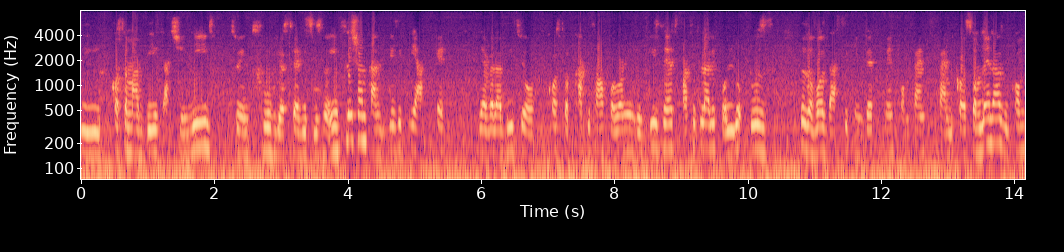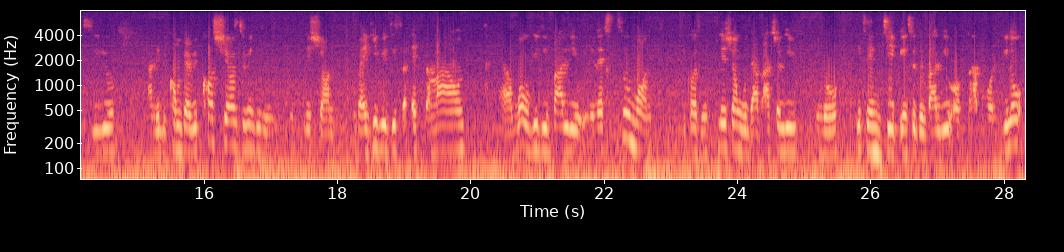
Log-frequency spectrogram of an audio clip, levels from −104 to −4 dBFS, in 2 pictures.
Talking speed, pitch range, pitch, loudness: 190 wpm, 130-170 Hz, 150 Hz, -20 LUFS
